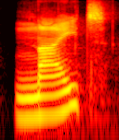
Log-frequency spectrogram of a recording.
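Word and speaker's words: knight: O KN em inglês tem som de N. Então essa palavra com o K pronuncia-se night e significa cavaleiro.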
